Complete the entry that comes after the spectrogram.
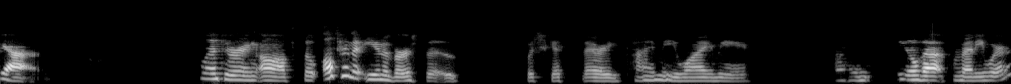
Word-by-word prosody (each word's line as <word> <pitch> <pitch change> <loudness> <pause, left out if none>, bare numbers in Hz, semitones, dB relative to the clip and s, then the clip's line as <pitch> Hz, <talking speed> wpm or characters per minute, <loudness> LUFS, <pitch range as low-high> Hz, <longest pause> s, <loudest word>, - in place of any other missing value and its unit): yeah. 395 -2 +6 1.6
Splintering 220 -7 -1
off; 175 -3 +2
so, 190 -1 -7
alternate 380 -11 +3
universes, 215 - -4 0.7
which 165 0 -17
gets 160 +1 -14
very 155 -2 -6
timey-wimey. 165 -6 -8 0.9
I 175 +1 -18
didn't 185 0 -13 0.2
steal 210 -3 -2
that 195 -1 +7
from 195 -1 -10
anywhere. 185 +3 -2
185 Hz, 95 wpm, -18 LUFS, 165-210 Hz, 1.6 s, that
